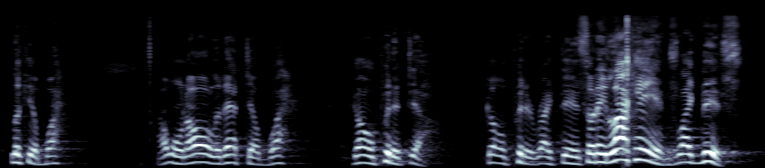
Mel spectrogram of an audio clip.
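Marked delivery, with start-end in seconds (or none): 0.1-5.7 put-on soft, classic old-man character voice. Retelling a fight challenge, the speaker answers in the classic Old Otis voice. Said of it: "in the classic Old Otis voice".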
